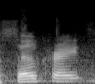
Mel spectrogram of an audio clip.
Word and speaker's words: Socrates: Oh, so Socrates. Yeah. He's the only one. Okay. Yeah. I just call them so crates.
